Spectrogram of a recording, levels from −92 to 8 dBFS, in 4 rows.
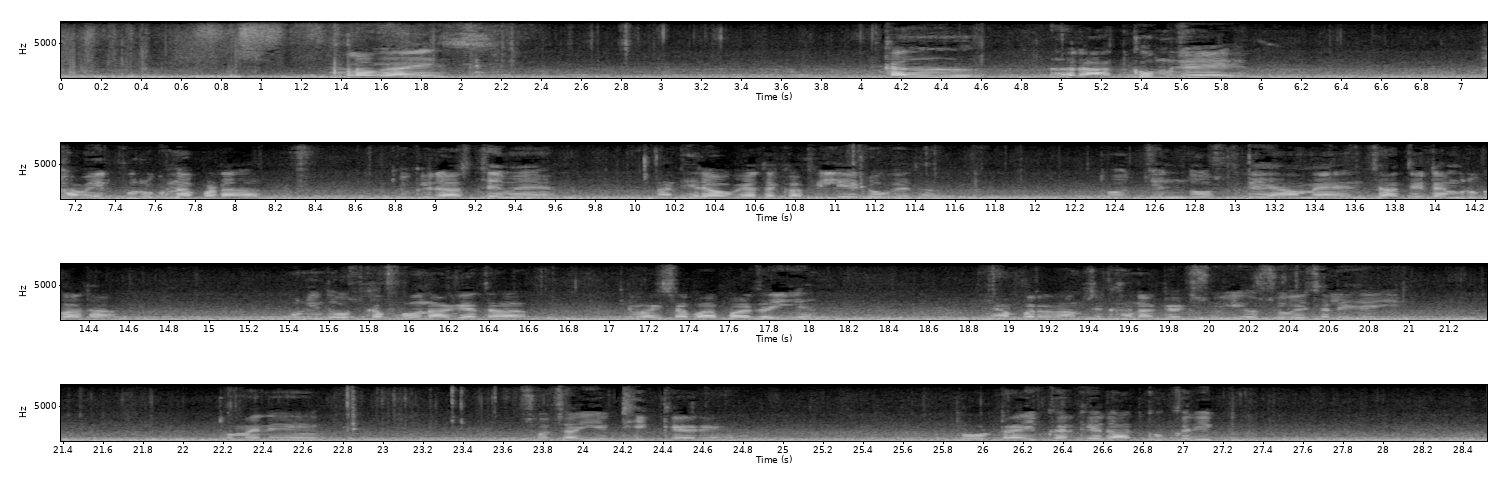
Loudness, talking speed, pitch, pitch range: -25 LUFS, 145 wpm, 160 Hz, 150-175 Hz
